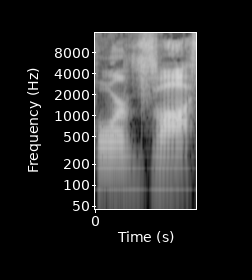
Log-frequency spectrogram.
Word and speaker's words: Horvath: see it yeah this Xander Horvath he's pronounced Horath I mean he kind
